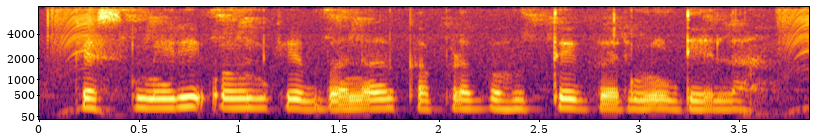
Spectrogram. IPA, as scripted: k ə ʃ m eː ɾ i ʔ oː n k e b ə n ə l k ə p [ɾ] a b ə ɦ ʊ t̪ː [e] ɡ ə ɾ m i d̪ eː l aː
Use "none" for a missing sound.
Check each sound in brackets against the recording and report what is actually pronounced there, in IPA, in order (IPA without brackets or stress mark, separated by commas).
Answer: ɽ, e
